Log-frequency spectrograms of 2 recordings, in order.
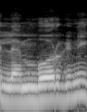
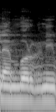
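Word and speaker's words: Lamborghini: जो बोला जाता है, हमारे यहाँ लैम्बोर्गिनी बोलते हैं, वो लाम्बोर्गिनी है उसका प्रोनाउंसिएशन, जिसको मैं भी बहुत अच्छे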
